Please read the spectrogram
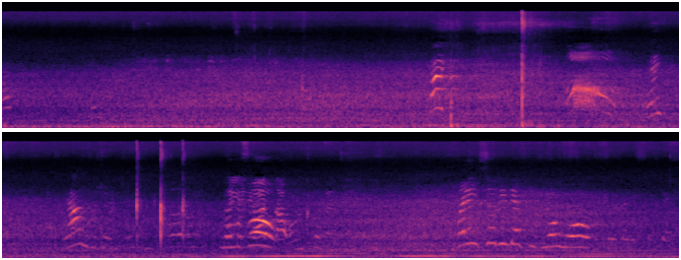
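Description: Outdoor wind rumbling on the microphone, with children's distant shouts and calls coming and going. A few sharp knocks stand out near the middle.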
